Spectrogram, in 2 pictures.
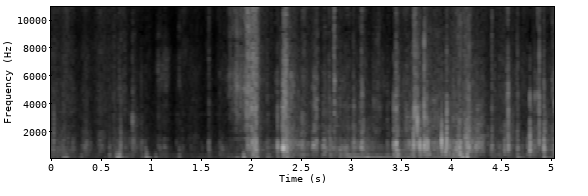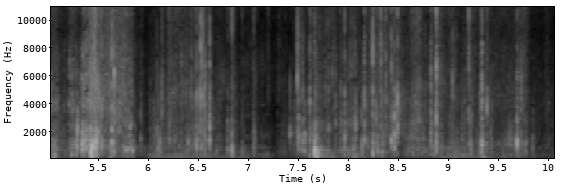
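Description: Packaging being crinkled and torn: a cardboard jambalaya-mix box and its inner bag handled and opened, in irregular crackling bursts with a few louder rips.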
